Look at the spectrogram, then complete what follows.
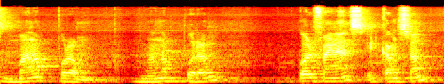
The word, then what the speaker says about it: Manappuram: Manappuram Gold Company, yes, Manappuram Gold, it's pronounced Manappuram Gold Finance, it comes from Thrissur.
